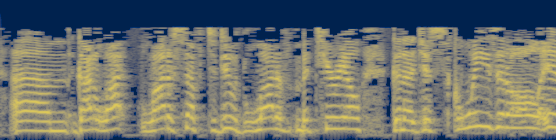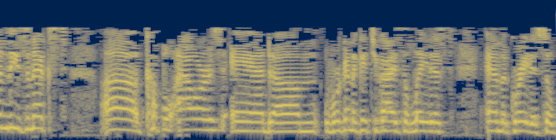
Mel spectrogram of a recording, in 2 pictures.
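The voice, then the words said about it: Strained, rough-sounding voice. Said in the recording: “throat strain ... my not-so-sexy voice, but I promise my voice will get sexy eventually”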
